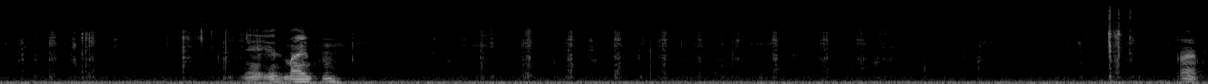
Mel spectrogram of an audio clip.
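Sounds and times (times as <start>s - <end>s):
person chewing crunchy food: 0.0s - 12.0s
steady low hum: 0.0s - 12.0s.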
